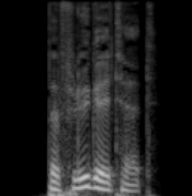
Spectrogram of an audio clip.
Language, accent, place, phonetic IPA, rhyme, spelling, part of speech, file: German, Germany, Berlin, [bəˈflyːɡl̩tət], -yːɡl̩tət, beflügeltet, verb, De-beflügeltet.ogg
- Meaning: inflection of beflügeln: 1. second-person plural preterite 2. second-person plural subjunctive II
